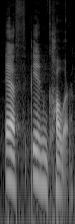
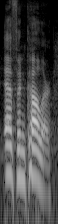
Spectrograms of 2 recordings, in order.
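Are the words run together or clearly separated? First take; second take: separated; run together. First: Each word is said clearly and separately. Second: The words run together as one word. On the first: It names the diamond's color grade. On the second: It sounds like a mild swear word.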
